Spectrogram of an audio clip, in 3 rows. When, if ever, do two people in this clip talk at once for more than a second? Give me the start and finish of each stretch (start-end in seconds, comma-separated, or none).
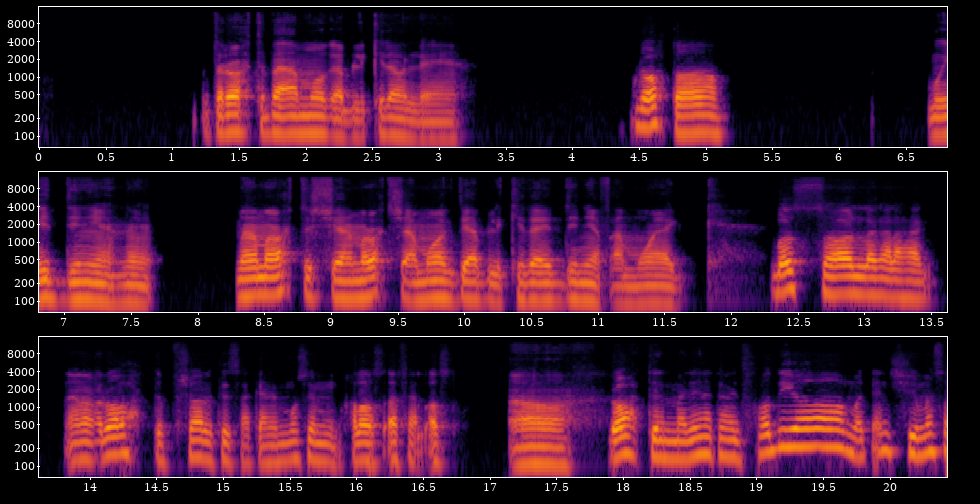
none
